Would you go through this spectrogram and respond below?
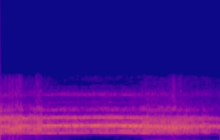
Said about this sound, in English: From behind him, he hears an ear-splitting scream that makes him turn around.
